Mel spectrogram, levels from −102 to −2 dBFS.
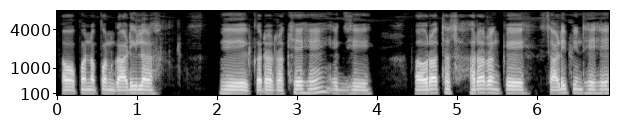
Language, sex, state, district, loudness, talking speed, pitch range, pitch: Chhattisgarhi, male, Chhattisgarh, Jashpur, -17 LUFS, 140 wpm, 115-130 Hz, 125 Hz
